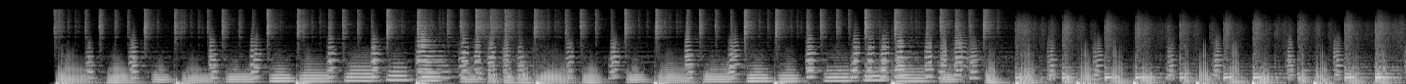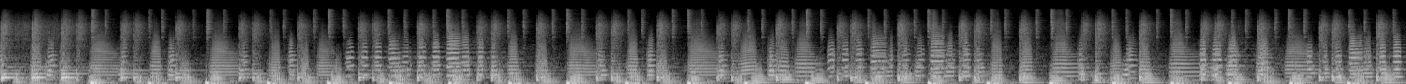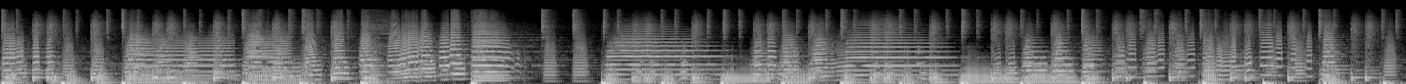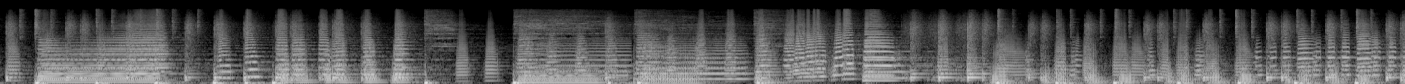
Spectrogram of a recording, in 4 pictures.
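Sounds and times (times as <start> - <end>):
brass band playing: 0.6 - 56.2.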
